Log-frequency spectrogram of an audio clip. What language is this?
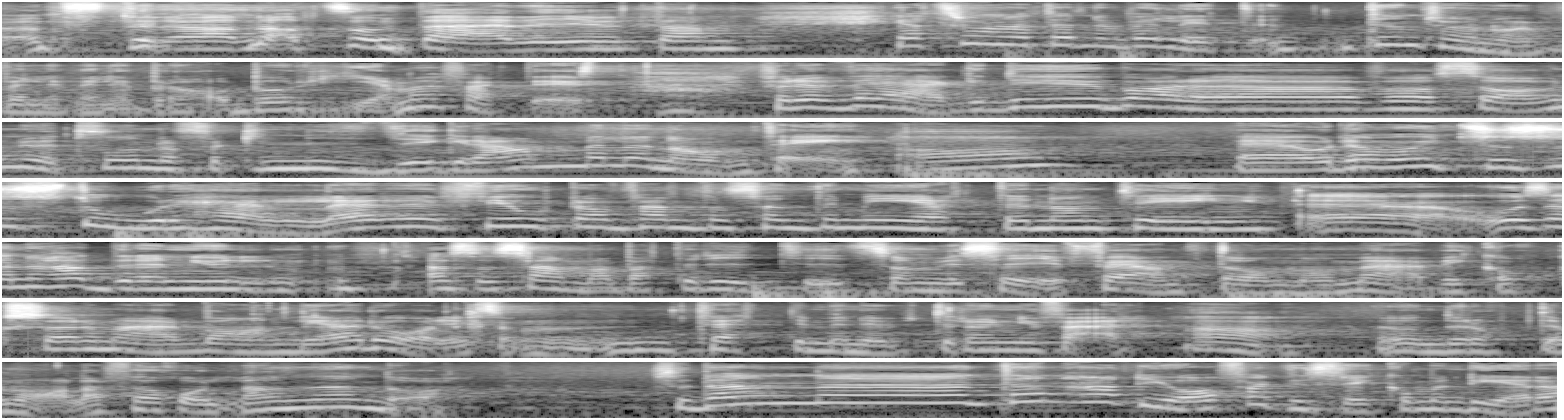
Swedish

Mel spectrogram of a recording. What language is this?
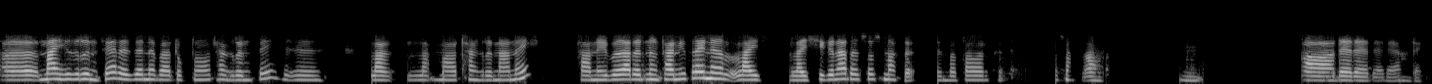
Bodo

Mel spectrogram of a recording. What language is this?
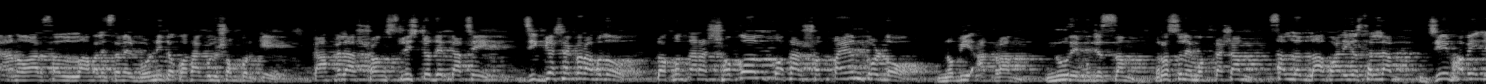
Arabic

